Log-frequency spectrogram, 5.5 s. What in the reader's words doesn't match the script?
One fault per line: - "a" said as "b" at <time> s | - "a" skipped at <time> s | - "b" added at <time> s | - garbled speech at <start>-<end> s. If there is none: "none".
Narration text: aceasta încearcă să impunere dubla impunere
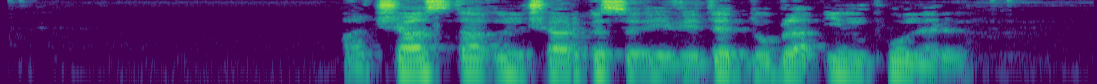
- "impunere" said as "evite" at 3.2 s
